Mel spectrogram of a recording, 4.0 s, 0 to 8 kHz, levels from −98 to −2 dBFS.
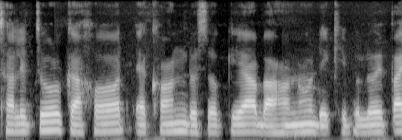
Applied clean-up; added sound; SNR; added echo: neural mask model Resemble Enhance denoiser.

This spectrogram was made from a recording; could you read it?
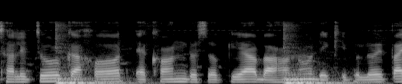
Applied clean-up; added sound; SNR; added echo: none; Thump, thud; 1 dB; none.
